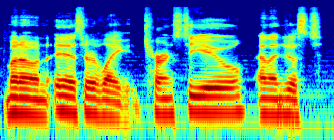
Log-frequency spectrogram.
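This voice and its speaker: A man improvising narration as game master of a tabletop game, with halting, hesitant phrasing. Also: medium pitch, flat delivery, clear, resonant tone, soft background music.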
